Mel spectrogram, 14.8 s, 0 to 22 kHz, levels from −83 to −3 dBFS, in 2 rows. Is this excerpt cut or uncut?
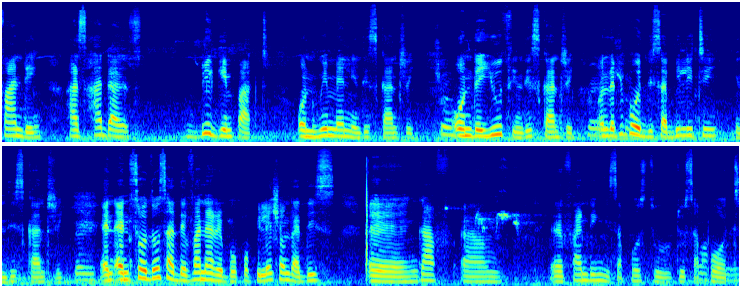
uncut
